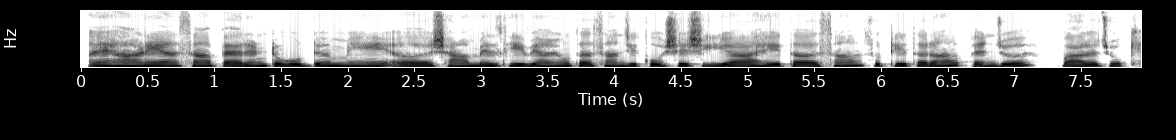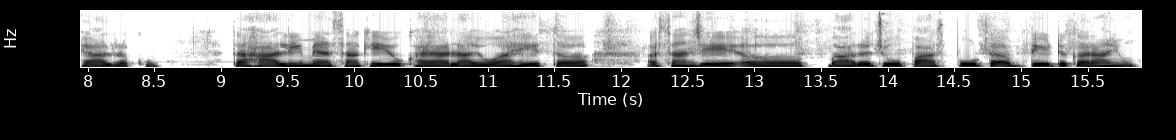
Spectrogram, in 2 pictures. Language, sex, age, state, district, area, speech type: Sindhi, female, 18-30, Gujarat, Kutch, urban, spontaneous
